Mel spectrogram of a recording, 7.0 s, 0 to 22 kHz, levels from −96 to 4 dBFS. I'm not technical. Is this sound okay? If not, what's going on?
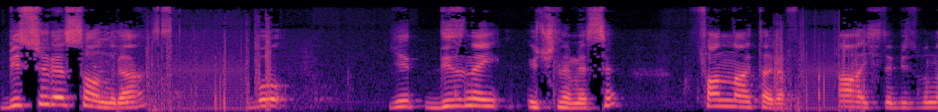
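No. In four short spots, at 0.72 to 0.9 s, 1.31 to 1.39 s, 2.24 to 2.48 s and 5.65 to 5.69 s, a faint second copy of the speech trails about 0.2 s behind. This is echo leak, likely from a speakerphone whose echo canceller let some of its own output slip back.

Twice, between 1.09 and 2.03 s and between 5.80 and 6.48 s, the sound drops out with a crackle at each edge. The gaps last about half a second and about 0.3 s. This is an intermittent contact: a loose cable or plug briefly breaking the connection.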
